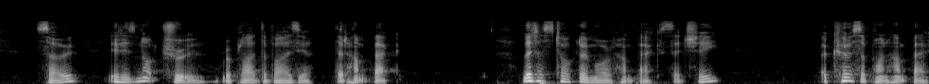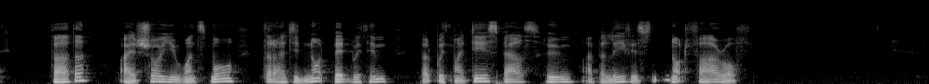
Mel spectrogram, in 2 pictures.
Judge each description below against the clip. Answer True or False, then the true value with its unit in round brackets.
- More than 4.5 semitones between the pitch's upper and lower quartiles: True (5.1 semitones)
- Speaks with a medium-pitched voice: False (105 Hz)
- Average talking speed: True (170 wpm)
